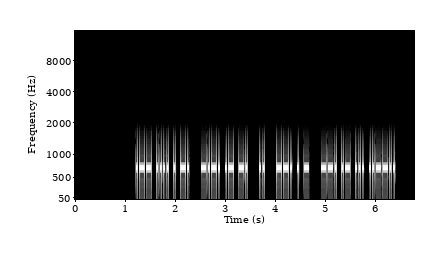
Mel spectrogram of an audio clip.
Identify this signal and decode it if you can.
Morse code, heard as a keyed tone, about 34 wpm, 700 Hz. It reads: WHEN CAN I GET GAS?
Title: Sentences from Top 1100 Words 35wpm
